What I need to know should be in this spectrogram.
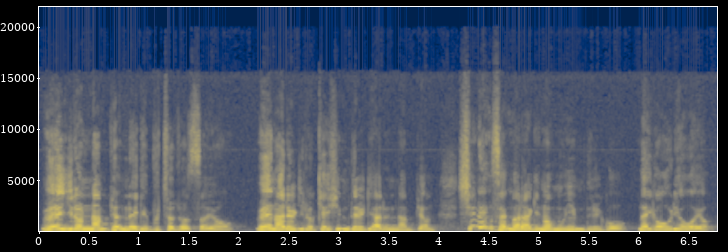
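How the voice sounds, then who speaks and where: A man's voice: very high-pitched, fairly quick. A male preacher voicing a middle-aged woman deacon who cries and pleads in prayer, in a wailing voice. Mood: tearful pleading.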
